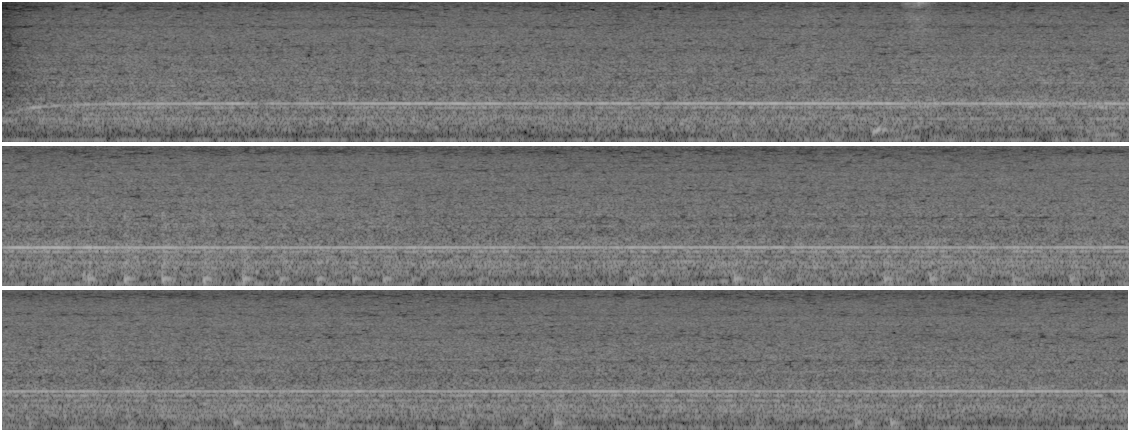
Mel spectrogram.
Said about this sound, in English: now I'm just going to take the dryer to it for a quick second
